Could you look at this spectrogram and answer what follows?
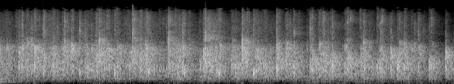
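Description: A church congregation claps and cheers loudly for the Lord, with dense, sustained applause and a few raised voices in the background.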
